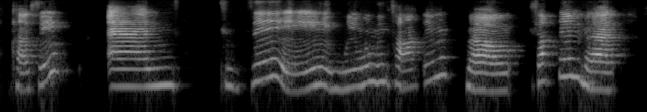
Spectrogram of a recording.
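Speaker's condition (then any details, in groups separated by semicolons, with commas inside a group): Moebius syndrome; congenital facial paralysis, paralyzed tongue, smile surgery; facial paralysis affects speech, infant feeding difficulty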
